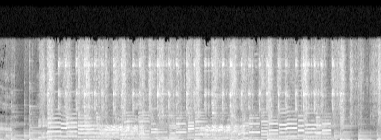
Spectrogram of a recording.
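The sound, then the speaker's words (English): A shrill, wavering horse whinny rises over a bouncy, full musical backing, lasting a few seconds in the middle before the music carries on alone. “Knock, knock, who's there? Interrupting horse.”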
